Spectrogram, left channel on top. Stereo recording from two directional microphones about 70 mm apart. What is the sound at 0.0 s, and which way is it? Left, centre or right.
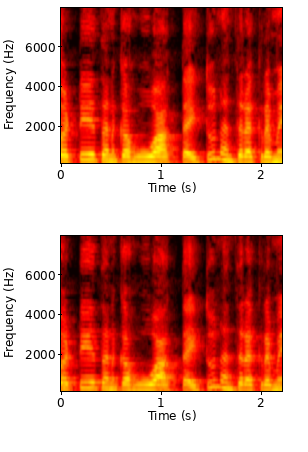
A woman's voice, left.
